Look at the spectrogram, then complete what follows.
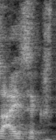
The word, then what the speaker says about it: Zzyzx: And it turned out it actually is pronounced Zizix, the road is, but I've been saying Zizix for so long.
